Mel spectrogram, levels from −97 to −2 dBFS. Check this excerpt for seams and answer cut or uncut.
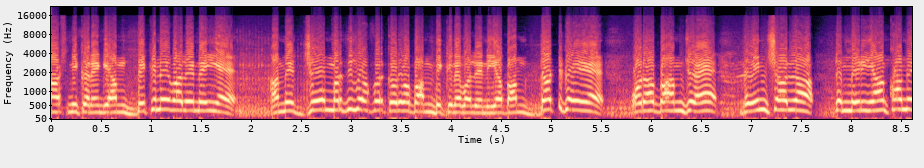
uncut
